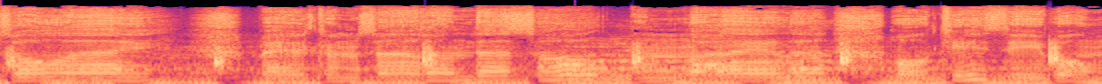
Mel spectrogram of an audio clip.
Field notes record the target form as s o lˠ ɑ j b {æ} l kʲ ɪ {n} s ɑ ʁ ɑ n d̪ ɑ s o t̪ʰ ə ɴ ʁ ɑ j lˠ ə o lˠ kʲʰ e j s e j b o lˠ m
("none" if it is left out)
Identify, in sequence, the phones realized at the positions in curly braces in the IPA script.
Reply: æ, m

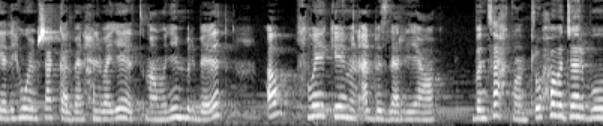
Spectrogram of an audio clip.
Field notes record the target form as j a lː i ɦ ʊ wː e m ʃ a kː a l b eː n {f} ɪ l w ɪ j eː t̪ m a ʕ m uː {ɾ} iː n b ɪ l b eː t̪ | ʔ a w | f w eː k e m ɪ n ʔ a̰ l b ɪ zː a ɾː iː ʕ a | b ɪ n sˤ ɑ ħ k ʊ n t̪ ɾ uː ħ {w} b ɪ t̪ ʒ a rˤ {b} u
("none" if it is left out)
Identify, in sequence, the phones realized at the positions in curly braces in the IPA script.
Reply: ħ, l, u, b

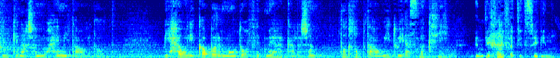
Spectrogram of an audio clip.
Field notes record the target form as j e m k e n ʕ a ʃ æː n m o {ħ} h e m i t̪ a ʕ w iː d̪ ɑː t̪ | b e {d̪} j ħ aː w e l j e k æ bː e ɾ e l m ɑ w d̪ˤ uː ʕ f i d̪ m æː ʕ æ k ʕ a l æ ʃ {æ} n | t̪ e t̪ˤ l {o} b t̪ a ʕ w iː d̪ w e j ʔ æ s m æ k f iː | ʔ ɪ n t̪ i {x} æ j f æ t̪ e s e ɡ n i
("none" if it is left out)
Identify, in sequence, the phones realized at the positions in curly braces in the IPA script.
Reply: ħ, none, æː, o, x

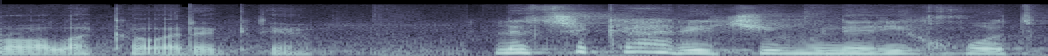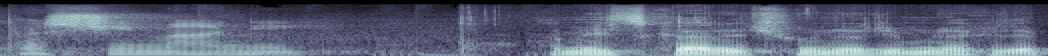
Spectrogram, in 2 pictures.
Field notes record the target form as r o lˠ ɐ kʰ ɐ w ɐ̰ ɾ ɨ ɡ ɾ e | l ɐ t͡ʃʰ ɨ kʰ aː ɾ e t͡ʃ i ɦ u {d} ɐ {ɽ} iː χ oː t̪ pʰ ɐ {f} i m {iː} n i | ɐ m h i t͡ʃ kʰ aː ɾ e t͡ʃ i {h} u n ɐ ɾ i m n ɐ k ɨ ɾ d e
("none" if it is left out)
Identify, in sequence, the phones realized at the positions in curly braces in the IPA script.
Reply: n, ɾ, ʃ, aː, h

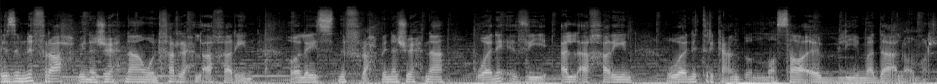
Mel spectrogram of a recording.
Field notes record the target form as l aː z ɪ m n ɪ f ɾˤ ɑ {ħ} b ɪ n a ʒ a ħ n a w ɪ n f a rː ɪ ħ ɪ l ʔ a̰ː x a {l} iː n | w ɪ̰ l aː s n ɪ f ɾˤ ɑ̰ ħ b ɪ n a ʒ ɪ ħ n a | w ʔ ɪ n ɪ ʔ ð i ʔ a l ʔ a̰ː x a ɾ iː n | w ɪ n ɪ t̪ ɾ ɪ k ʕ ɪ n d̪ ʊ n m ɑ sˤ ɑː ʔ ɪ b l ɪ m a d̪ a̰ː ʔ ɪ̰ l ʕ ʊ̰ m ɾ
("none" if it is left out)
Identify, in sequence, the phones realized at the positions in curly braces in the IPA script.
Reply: ħ, ɾ

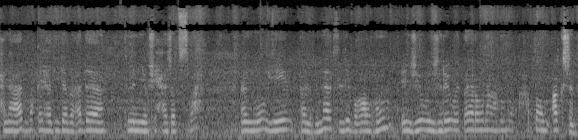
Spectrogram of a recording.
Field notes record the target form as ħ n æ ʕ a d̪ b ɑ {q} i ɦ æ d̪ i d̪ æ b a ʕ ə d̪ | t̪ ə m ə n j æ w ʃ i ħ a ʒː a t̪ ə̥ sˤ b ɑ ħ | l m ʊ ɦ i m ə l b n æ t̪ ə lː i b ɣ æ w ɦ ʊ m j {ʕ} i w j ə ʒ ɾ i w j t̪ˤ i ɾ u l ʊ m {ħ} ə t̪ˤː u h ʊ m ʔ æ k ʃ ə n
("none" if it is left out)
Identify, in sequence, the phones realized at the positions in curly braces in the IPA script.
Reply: q, ʒ, ħ

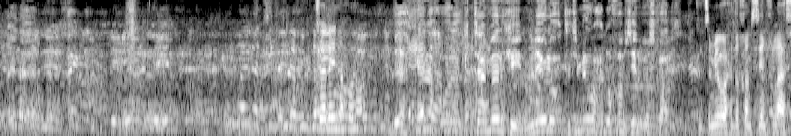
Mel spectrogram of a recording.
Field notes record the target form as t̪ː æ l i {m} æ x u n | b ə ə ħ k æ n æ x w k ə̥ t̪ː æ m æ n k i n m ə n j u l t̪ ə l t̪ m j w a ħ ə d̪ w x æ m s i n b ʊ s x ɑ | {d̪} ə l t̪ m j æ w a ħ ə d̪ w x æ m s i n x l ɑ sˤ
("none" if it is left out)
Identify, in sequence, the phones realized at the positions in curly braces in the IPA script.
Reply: n, t̪

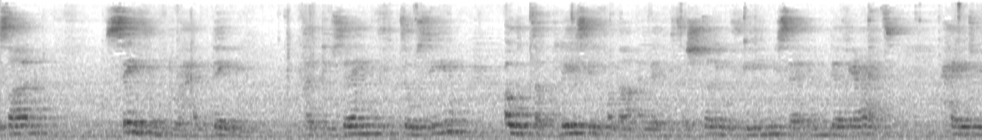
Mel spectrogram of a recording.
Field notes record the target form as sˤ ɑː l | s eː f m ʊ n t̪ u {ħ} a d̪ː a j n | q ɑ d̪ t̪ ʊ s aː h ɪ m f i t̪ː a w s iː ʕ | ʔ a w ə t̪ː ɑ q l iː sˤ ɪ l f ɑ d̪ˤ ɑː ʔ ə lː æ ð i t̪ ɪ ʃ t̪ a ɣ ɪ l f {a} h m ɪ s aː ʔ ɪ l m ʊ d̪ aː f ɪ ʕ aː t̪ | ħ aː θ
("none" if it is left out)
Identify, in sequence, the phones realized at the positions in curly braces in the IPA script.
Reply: ħ, i

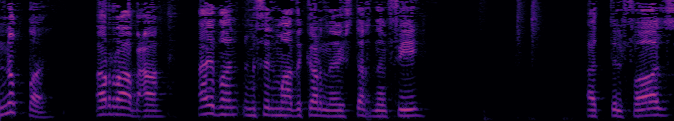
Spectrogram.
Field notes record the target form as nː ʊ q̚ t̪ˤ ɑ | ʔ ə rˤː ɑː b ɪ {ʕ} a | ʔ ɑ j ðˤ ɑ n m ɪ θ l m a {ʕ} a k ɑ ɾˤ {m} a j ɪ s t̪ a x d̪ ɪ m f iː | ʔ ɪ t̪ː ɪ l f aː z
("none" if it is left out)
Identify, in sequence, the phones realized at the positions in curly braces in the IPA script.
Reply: ʕ, ð, n

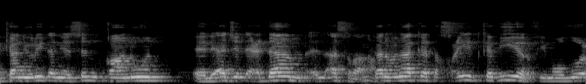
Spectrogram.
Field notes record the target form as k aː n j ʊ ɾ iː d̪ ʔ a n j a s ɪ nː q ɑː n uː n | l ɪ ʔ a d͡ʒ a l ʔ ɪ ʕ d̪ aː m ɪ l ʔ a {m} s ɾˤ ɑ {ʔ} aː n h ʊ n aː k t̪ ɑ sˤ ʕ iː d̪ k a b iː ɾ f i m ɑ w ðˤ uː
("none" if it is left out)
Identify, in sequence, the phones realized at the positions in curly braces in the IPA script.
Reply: none, k

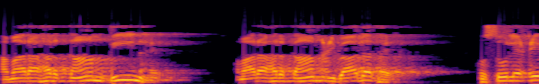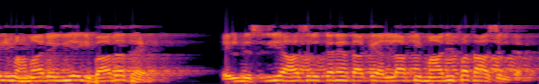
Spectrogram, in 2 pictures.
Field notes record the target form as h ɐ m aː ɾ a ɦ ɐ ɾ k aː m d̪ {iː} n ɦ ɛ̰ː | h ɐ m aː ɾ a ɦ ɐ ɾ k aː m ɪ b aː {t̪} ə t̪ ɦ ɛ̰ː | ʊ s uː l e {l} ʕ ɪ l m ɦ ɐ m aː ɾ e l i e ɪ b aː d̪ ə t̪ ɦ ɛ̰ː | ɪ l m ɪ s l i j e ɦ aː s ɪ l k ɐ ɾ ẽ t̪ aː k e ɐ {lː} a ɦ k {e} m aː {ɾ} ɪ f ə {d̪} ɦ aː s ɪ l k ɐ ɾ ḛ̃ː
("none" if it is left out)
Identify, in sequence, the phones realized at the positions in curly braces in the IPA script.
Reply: iː, d̪, none, lː, i, ɾ, t̪

